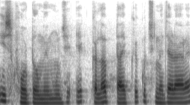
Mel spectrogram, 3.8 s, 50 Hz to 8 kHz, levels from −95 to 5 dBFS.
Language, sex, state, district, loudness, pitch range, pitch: Hindi, male, Chandigarh, Chandigarh, -17 LUFS, 120-145 Hz, 130 Hz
